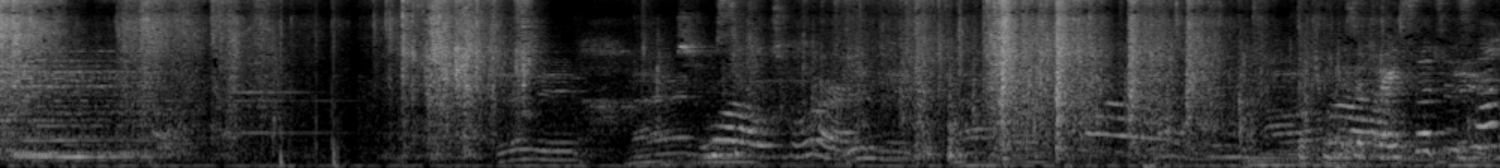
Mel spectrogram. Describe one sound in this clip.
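Wrapping paper rustles and tears.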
